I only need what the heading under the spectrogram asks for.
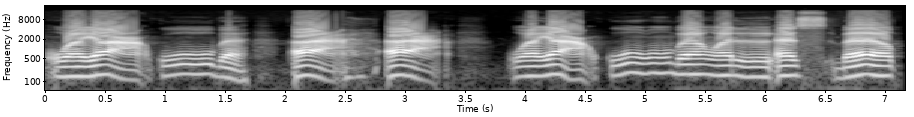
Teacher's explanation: ketika melafalkan ain tidak terlalu dialirkan dan tidak terlalu ditahan. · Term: sifat bainiyah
